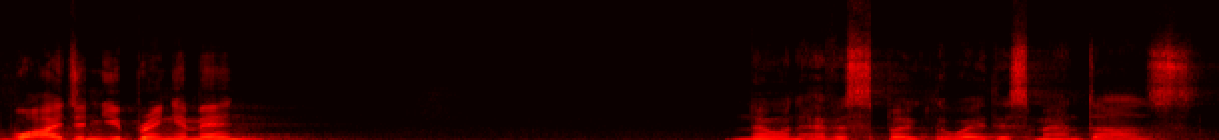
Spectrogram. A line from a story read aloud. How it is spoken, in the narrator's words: the guards replied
